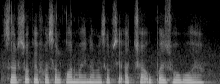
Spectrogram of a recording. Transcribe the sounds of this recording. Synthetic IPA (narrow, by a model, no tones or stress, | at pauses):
səɾsõkepʰɐsəlkɔːnməɦinamẽsɐbsḛʔɐtːʃʰaʔʊpəɾd͡ʒʱoboɦɛː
